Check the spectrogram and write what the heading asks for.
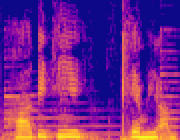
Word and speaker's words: Hideki Kamiya: Hideki Kamiya, that's his name.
